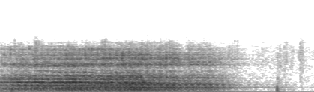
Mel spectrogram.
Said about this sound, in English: As the Forest Service patrol plane drops down toward Chief Cody, he realizes in the flash that here is his chance to get to the scene of the fire, though he has as yet no idea of the nature of the conflagration.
